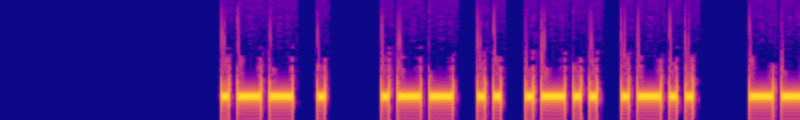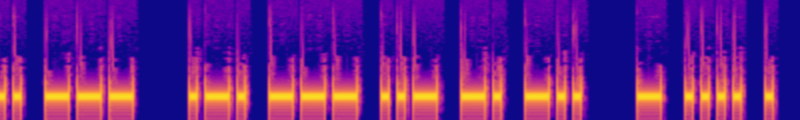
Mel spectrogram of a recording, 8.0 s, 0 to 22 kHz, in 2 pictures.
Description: Morse code, heard as a keyed tone, about 30 wpm, 700 Hz. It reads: WE WILL GO ROUND THE
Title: Sentences from Top 1300 Words 30wpm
